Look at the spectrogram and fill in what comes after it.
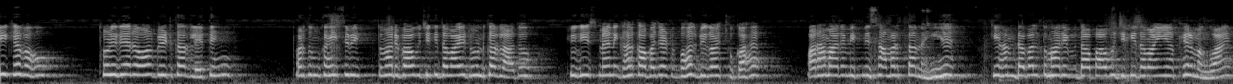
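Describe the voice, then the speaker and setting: Very fast and monotone with flat intonation, a woman performs a cartoonish character voice at an extremely high pitch. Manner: careful, conciliatory.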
